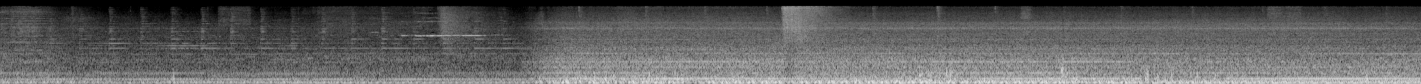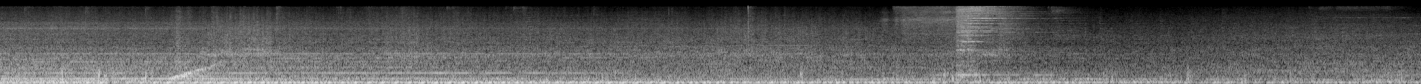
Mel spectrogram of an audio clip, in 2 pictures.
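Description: Passenger train passing close, with a GE P40DC diesel locomotive's engine running loudly over the steady rumble of wheels on rail. The noise swells about five seconds in as the locomotive comes by. There is a short rising squeal midway and two sharp clanks, one about eight seconds in and one near the end.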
